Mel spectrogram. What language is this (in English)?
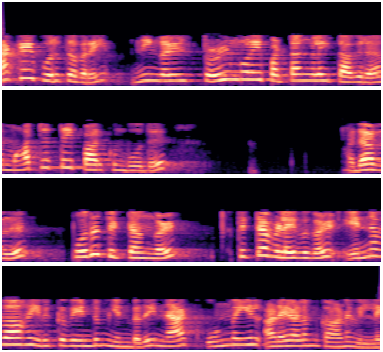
Tamil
